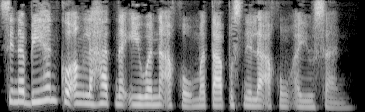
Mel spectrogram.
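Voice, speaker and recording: Filipino woman, medium pitch, dramatic storytelling delivery, audiobook narrator, dry studio-like sound. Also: very animated, fast talker, a little mellow, no room sound. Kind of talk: dramatic scripted first-person novel narration.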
